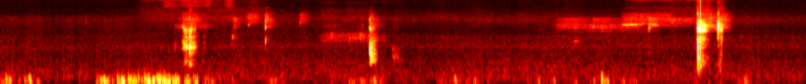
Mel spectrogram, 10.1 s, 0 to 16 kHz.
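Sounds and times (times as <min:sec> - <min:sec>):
faint high hiss: 0:01.8 - 0:09.8
sharp clicks: 0:08.7 - 0:09.1.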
